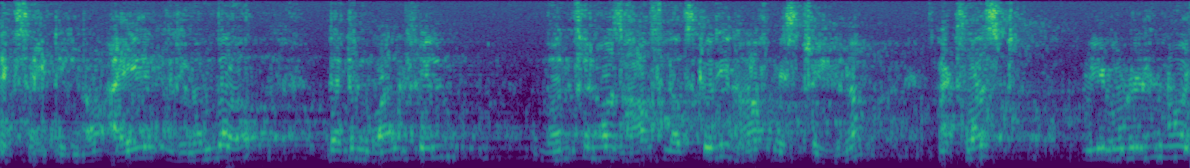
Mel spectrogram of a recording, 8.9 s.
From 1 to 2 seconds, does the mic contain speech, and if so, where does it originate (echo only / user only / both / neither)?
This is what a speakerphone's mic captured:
echo only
